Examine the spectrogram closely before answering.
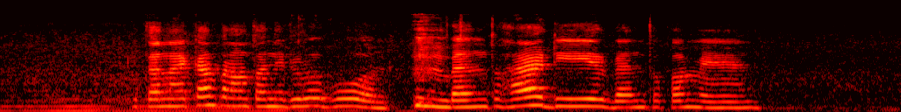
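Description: A woman speaks close to a microphone with animation.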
